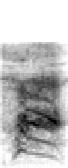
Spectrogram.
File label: Final Punch; Ganondorf punching Link; Zelda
